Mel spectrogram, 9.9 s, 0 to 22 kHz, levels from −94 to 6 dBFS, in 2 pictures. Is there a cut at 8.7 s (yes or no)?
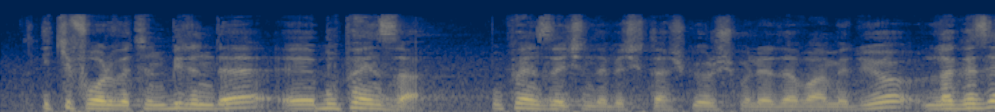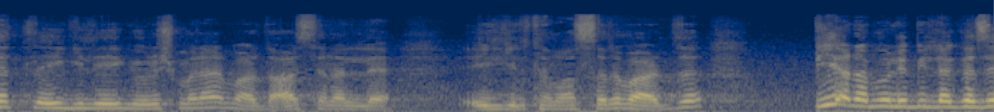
no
